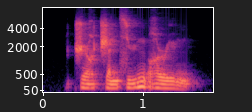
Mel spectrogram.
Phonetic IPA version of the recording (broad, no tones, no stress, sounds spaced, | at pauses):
t͡ʃ ø ʁ t͡ʃ a nʲ s y ŋ o̰ ʁ ɹ ɪ ŋ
